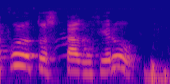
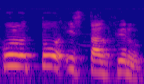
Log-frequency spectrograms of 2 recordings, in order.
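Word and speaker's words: قلت استغفروا: Sehingga bacanya kultus taghfiru, bukan kultu istaghfiru, bukan.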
